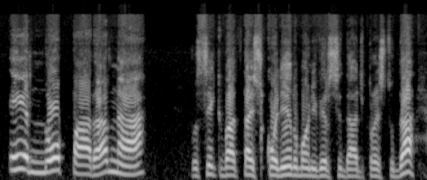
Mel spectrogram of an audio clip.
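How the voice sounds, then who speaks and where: A man's voice: high voice, a little mellow, dry recording. A man hosting a talk program, who wraps up with effusive praise and promotional announcements. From Brazil. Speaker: program host. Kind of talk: closing a talk show.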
